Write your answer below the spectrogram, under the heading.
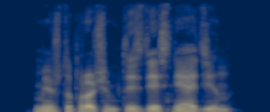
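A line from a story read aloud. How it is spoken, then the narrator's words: Clipped. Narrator (Russian): отрывисто сказала Хейзел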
